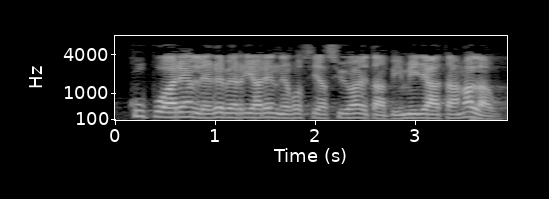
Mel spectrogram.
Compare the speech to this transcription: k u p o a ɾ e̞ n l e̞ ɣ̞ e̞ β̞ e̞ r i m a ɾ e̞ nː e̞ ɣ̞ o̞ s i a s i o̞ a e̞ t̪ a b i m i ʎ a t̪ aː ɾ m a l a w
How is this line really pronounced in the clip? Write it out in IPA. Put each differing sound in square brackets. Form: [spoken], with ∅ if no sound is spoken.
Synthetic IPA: k u p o a ɾ e̞ n l e̞ ɣ̞ e̞ β̞ e̞ r i [∅] a ɾ e̞ nː e̞ ɣ̞ o̞ s i a s i o̞ a e̞ t̪ a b i m i ʎ a t̪ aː [∅] m a l a w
